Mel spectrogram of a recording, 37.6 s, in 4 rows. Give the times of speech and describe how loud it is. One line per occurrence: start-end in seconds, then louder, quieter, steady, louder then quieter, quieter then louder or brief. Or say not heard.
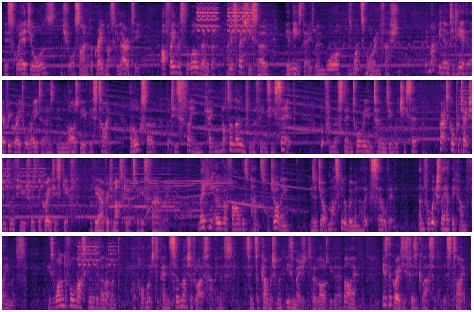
0.0-37.5 steady.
